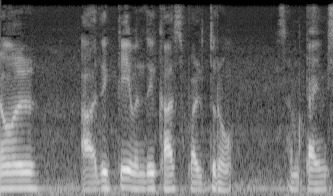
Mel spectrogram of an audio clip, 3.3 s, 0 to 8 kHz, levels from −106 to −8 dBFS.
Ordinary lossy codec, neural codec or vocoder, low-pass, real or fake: none; codec, 16 kHz, 4 kbps, X-Codec, WavLM features, trained on Multilingual LibriSpeech; 7.2 kHz; fake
